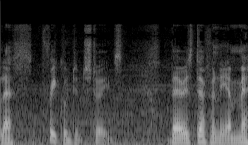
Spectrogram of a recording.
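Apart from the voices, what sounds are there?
None of the usual background noises is heard.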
